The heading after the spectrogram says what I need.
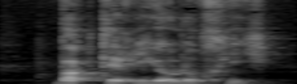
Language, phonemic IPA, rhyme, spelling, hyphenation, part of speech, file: Dutch, /bɑkˌteː.ri.oː.loːˈɣi/, -i, bacteriologie, bac‧te‧rio‧lo‧gie, noun, Nl-bacteriologie.ogg
- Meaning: bacteriology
